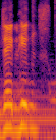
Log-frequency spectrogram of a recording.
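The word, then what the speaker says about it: Jayden Higgins: Jaden Higgins.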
